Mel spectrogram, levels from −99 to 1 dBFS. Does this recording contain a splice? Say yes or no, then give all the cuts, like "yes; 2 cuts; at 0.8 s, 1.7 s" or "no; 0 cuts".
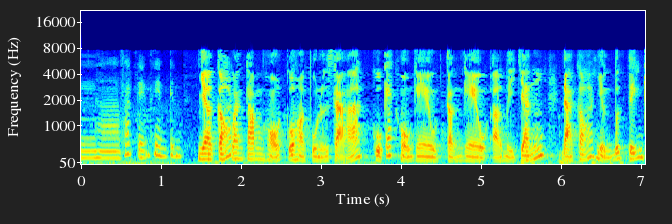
yes; 5 cuts; at 1.3 s, 1.9 s, 2.5 s, 3.8 s, 4.5 s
